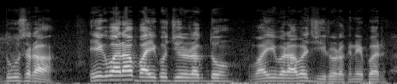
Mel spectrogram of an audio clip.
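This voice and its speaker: A man's voice: fairly high pitch, normal speed, sharp tone. A male maths teacher teaching a class step by step, counting aloud and urging his students. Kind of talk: classroom lesson.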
